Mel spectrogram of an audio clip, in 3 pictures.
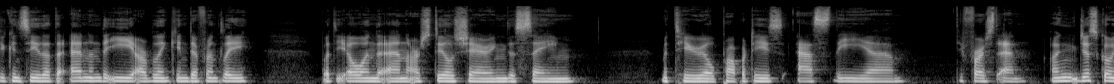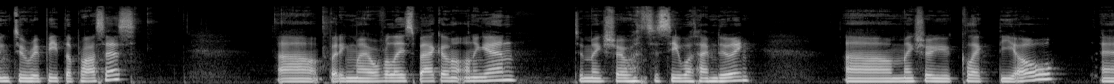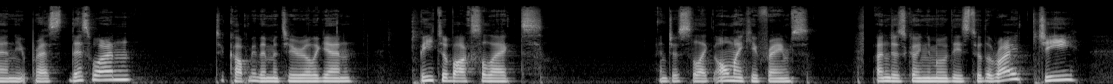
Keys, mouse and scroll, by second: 10.3 space, 12.4 click, 13.8 click, 14.3 click, 23.0 click, 26.1 alt+a, 26.1 click, 26.4 b, 32.6 g.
